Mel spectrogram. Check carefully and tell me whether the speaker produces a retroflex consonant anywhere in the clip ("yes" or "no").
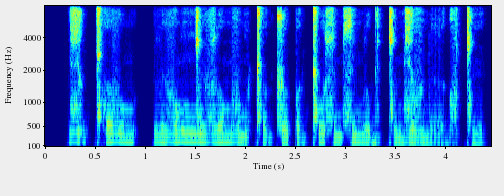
yes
